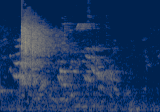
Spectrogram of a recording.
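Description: A single sharp smack, such as a basketball being slapped or bounced, echoing through the gymnasium and fading out over about a second.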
